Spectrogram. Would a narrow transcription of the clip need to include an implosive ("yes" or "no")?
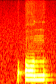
no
